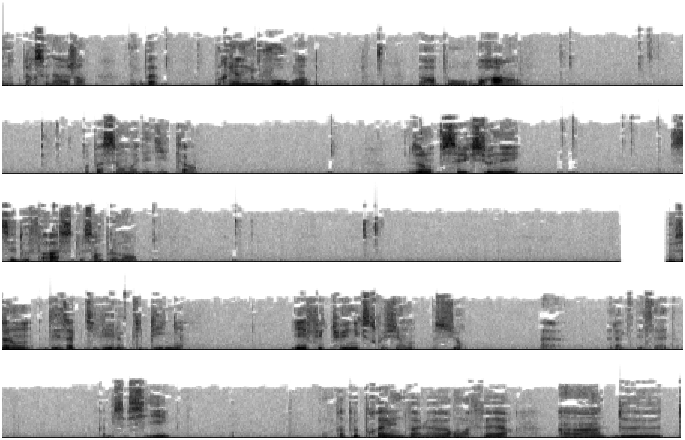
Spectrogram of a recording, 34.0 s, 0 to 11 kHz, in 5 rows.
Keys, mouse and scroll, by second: 0.5-3.7 middle drag, 2.7 KP_1, 3.9 KP_3, 5.0-9.9 middle drag, 7.5 Tab, 11.5 ctrl+Tab, 13.3-16.1 right drag, 15.0-16.8 middle drag, 16.2 KP_7, 17.5 KP_3, 19.4-21.6 middle drag, 21.8 click, 24.9 e.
